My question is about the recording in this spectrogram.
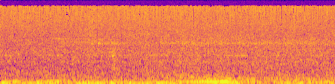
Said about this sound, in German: So wie die Autos draußen, die vorbeifahren. Die kommen und gehen, aber stören nicht weiter.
